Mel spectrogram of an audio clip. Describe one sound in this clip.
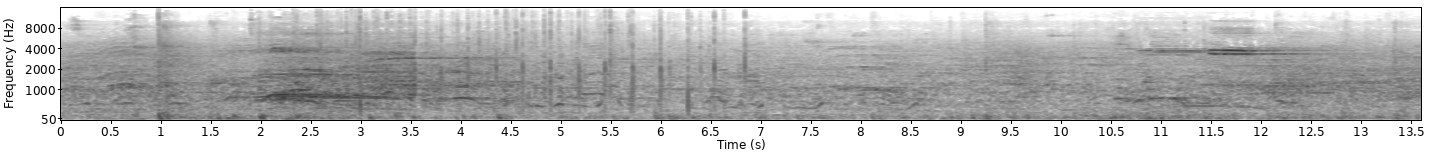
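A volleyball thumps off players' hands.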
